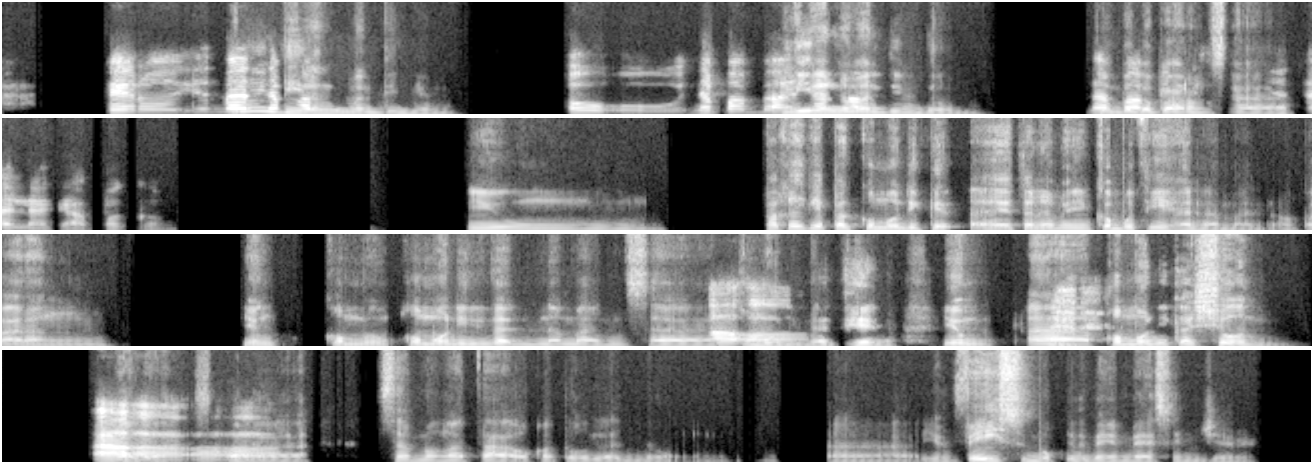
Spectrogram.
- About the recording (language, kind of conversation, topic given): Filipino, unstructured, Ano ang tingin mo sa epekto ng teknolohiya sa lipunan?
- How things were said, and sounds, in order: other background noise; tapping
